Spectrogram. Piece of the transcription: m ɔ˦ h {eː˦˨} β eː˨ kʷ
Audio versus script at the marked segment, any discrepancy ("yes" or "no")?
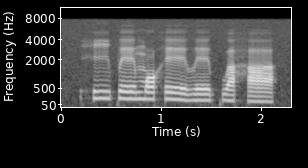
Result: no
